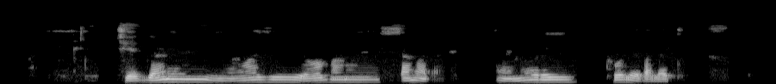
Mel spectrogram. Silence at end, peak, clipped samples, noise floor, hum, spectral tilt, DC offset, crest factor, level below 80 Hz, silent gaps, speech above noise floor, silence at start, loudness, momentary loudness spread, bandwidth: 0.55 s; -4 dBFS; under 0.1%; -44 dBFS; none; -6.5 dB/octave; under 0.1%; 20 dB; -68 dBFS; 1.02-1.16 s, 4.69-4.94 s, 5.84-6.06 s, 6.98-7.04 s; 22 dB; 0.65 s; -23 LUFS; 22 LU; 7.2 kHz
